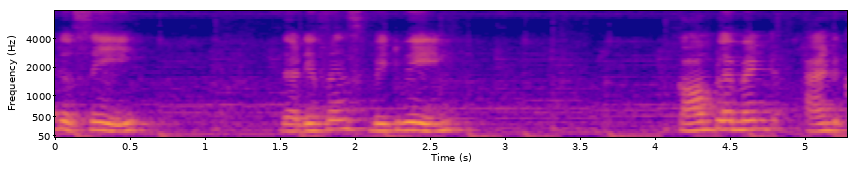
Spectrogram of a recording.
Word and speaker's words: complement: see the difference between complement and complement. Both the words are pronounced as the same, but if you look at the spelling, there is just a letter is changed. One complement is COMPLEMENT.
